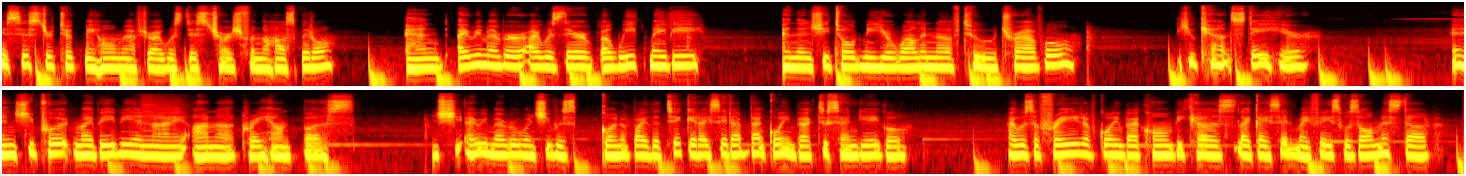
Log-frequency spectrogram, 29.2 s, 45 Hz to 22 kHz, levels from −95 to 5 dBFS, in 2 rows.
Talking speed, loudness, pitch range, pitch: 170 wpm, -20 LUFS, 175-200 Hz, 185 Hz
